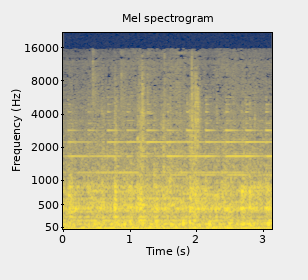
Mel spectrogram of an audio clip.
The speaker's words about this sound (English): The train crept past the crossing signal on Concord Road, and he leaned out of the car to scan the small group waiting to get on.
